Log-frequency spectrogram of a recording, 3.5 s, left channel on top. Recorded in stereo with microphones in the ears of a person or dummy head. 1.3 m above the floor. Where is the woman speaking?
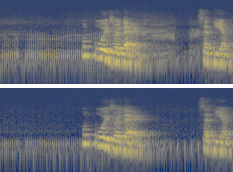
35° left (ahead or behind), 0.8 m.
